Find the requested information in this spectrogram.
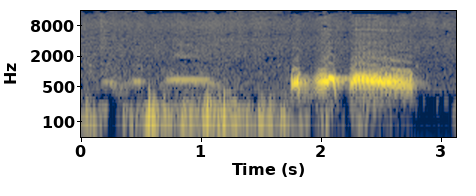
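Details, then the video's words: Spotted dove song used to lure doves into singing: soft low knocking and faint coos, then one loud low phrase of short notes ending in a long rolling coo. "tekukur super gacor saling memanas"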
